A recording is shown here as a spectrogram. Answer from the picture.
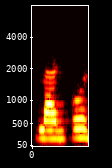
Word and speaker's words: blackboard: The stress has to be on the first one. So then we have to revise our understanding of blackboard as a compound adjective.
